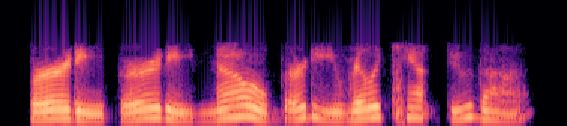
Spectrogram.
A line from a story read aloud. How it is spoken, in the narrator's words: Ben say evenly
